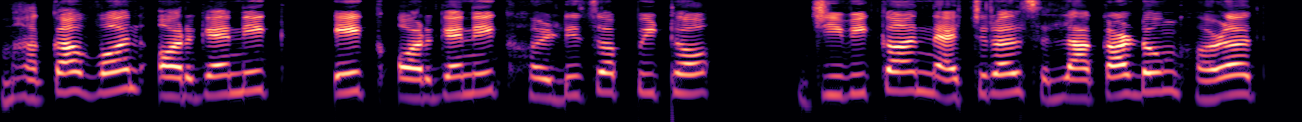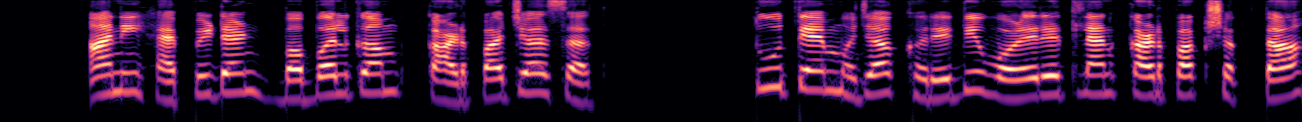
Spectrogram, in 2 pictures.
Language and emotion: Goan Konkani, neutral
